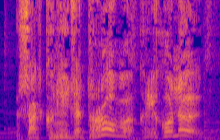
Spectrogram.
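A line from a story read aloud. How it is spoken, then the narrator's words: Barking shout. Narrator (Russian): гаркнул он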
